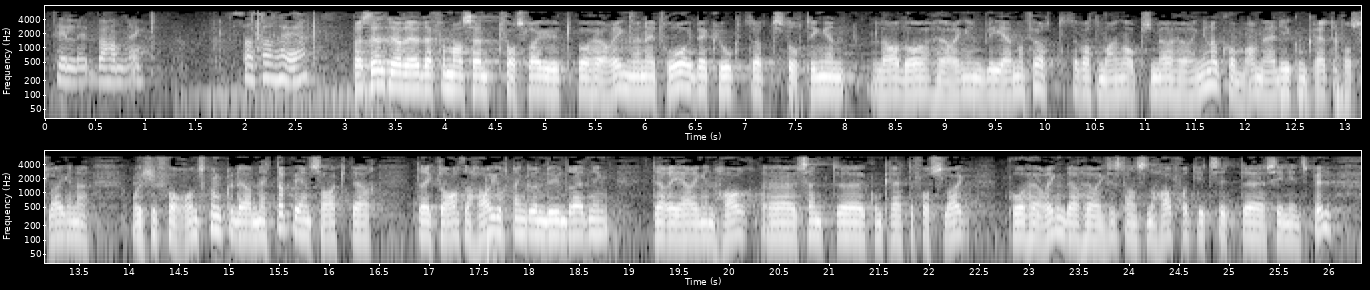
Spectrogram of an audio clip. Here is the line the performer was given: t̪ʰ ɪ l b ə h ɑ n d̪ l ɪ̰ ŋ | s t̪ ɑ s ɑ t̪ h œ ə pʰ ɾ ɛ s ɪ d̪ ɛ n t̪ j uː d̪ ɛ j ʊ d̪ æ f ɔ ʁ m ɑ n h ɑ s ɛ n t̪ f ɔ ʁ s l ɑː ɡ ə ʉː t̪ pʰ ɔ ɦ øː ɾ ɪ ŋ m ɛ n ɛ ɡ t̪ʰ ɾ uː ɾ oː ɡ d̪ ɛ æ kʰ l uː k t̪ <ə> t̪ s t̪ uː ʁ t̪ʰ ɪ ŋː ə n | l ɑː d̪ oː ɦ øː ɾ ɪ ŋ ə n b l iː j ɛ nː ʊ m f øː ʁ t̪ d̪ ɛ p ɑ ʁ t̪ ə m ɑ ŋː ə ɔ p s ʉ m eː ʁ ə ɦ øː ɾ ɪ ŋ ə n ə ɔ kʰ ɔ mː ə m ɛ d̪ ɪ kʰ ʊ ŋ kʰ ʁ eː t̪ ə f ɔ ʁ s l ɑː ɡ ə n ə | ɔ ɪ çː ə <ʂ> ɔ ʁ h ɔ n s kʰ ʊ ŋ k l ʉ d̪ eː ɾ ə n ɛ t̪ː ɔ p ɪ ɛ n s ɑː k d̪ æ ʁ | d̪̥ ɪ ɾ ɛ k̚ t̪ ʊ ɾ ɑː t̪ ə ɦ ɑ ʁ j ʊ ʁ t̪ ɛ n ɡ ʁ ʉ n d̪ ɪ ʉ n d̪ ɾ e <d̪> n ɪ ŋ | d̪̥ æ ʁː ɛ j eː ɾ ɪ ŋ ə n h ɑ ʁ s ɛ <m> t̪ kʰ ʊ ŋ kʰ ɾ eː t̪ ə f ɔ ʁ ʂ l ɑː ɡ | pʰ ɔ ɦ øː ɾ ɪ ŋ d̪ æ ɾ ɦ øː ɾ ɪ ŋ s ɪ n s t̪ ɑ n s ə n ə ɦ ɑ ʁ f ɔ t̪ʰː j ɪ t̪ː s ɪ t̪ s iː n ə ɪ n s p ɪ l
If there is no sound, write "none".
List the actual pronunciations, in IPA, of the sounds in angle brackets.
ɑ, f, d̪, n

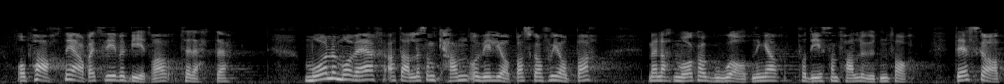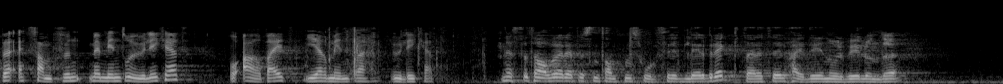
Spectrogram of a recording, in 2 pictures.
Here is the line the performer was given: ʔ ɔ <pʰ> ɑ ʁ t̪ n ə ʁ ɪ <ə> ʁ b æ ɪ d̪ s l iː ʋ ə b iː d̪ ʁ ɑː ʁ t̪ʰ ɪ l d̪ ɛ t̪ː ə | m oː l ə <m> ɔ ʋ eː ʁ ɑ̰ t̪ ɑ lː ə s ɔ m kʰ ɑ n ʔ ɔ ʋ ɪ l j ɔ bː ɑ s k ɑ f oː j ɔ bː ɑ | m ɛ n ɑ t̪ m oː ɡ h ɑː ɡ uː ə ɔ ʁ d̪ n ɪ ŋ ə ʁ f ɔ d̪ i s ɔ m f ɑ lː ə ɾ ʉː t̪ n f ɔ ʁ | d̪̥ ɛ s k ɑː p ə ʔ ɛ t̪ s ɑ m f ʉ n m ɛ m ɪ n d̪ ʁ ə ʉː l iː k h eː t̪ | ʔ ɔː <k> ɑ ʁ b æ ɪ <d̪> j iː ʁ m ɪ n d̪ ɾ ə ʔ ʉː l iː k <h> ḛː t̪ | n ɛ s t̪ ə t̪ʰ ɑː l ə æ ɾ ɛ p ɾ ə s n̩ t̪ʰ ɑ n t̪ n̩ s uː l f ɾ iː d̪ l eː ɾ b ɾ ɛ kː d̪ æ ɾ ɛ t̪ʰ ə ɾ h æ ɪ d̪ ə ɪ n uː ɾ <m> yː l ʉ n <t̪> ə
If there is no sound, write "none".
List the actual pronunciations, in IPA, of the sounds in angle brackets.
pʰ, ɑ, m, ʔ, d̪, h, b, d̪

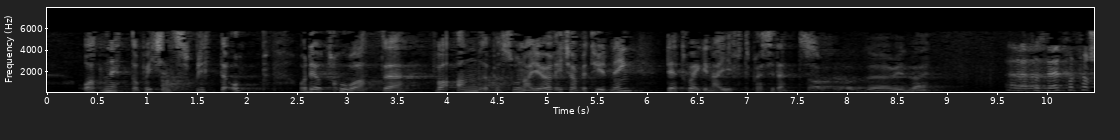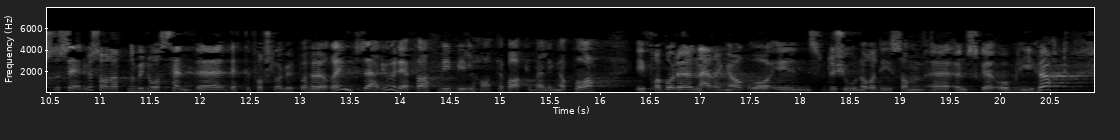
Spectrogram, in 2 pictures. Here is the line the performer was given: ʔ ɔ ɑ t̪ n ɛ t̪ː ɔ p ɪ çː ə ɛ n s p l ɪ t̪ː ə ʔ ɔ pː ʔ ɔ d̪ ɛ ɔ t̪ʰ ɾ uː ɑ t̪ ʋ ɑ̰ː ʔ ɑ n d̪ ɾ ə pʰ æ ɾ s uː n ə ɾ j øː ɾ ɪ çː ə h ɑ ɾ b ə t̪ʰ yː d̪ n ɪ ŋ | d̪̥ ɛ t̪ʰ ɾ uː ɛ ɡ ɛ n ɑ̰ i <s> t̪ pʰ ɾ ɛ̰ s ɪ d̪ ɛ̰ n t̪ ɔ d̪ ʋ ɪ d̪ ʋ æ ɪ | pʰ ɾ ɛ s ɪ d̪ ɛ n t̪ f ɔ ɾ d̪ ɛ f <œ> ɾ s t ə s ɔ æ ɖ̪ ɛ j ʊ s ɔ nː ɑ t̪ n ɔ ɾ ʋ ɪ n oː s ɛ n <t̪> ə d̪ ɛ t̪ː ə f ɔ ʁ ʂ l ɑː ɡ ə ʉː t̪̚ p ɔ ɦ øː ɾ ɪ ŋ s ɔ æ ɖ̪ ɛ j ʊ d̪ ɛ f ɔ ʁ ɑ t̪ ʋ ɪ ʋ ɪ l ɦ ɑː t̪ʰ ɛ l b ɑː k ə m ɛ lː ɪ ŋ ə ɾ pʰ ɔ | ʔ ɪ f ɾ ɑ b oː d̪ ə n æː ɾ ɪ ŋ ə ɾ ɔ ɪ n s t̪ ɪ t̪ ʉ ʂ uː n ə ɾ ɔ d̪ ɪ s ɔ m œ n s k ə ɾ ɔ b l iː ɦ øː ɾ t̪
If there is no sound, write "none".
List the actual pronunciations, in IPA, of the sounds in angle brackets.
f, œ, d̪

